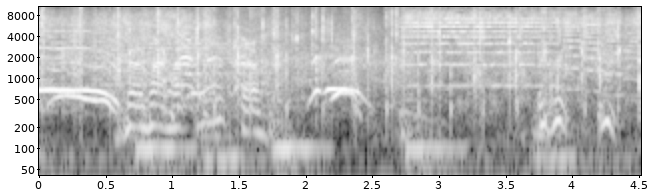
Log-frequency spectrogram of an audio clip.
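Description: A studio audience applauds enthusiastically, a dense, loud, continuous wash of clapping that stays steady throughout, with rising and falling whoops and tonal sounds mixed in.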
